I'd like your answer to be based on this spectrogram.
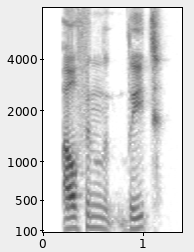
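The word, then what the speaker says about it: Elfen Lied: Yeah, Elfenleet, as we found out, it's pronounced.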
